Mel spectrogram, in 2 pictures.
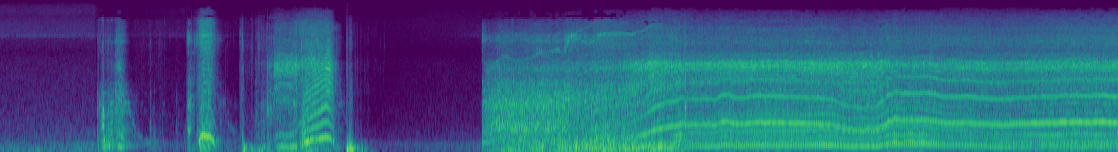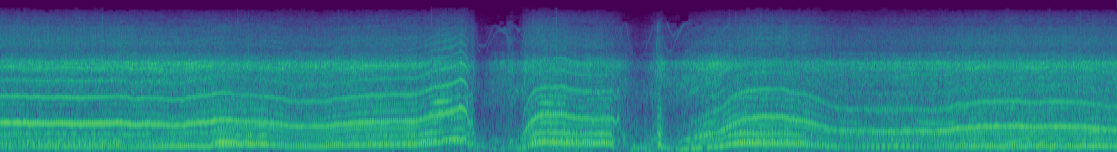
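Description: A small drone's motors whine loudly, rising and falling in pitch as it speeds up and slows down.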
